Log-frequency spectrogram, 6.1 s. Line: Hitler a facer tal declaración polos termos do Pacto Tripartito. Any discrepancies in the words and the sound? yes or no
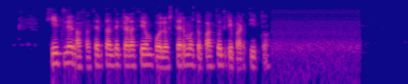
no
